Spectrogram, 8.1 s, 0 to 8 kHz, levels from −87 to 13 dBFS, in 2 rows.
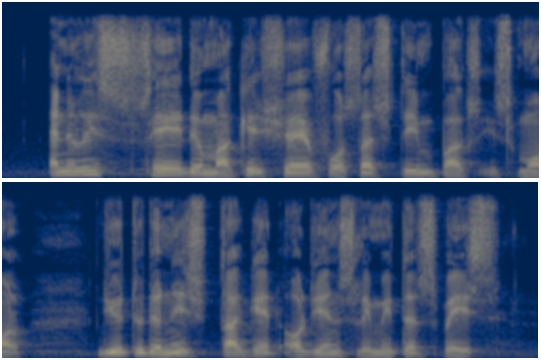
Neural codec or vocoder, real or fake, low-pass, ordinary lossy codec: none; real; 7.2 kHz; none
